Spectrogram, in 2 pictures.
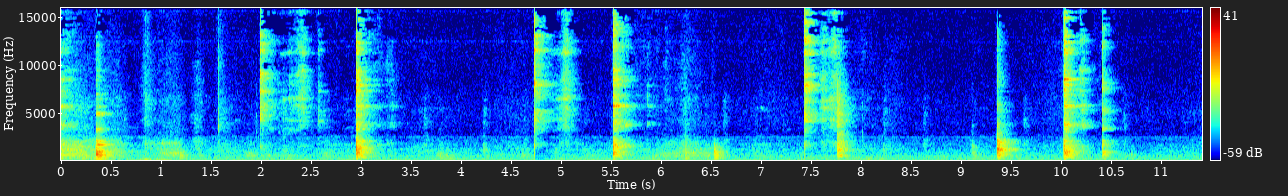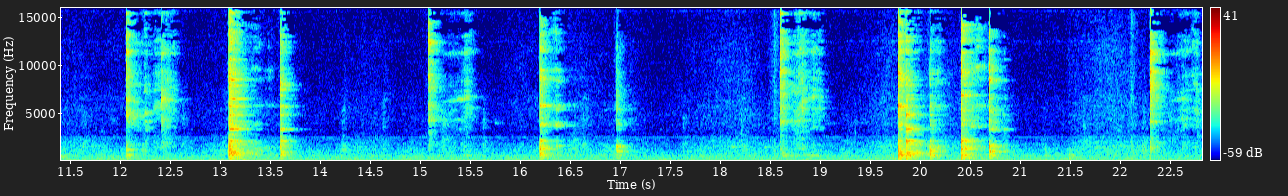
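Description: A utensil scrapes spilled quiche filling off a metal baking tray in a home kitchen, giving sharp, irregular scrapes and clinks spaced a second or two apart over a quiet background.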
